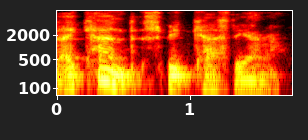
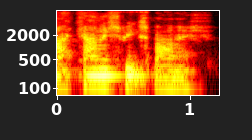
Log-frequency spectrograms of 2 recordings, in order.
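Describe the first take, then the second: First: Said in the usual way. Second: Scots "cannae" for "can't". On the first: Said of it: "For example, I say". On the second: Shown as a demonstration. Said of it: "In Scots, we say".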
